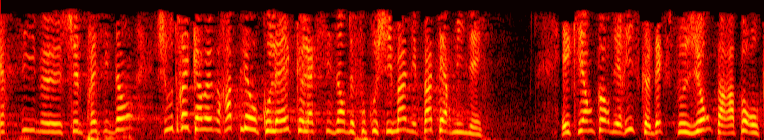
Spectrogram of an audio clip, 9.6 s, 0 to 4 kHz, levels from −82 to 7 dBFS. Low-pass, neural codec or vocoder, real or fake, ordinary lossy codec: 3.6 kHz; none; real; MP3, 24 kbps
